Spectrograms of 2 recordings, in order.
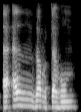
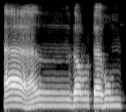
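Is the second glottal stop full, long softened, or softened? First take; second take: full; long softened. First: Both glottal stops are fully pronounced. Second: A long vowel precedes the softened second stop. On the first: "الأصل أن تكون كلتا الهمزتين محققة" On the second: "يدخل بين الهمزتين ألفا ليباعد بينهما"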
